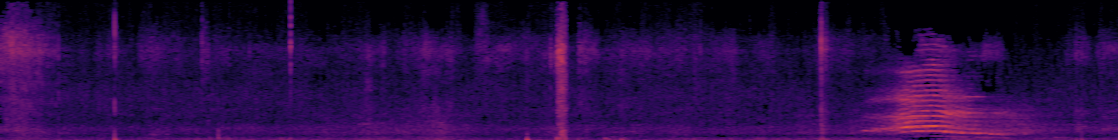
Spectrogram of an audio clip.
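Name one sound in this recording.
Thread is pulled through cloth with a soft rustle.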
